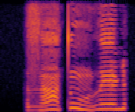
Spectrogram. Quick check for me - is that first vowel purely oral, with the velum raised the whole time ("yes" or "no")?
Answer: no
